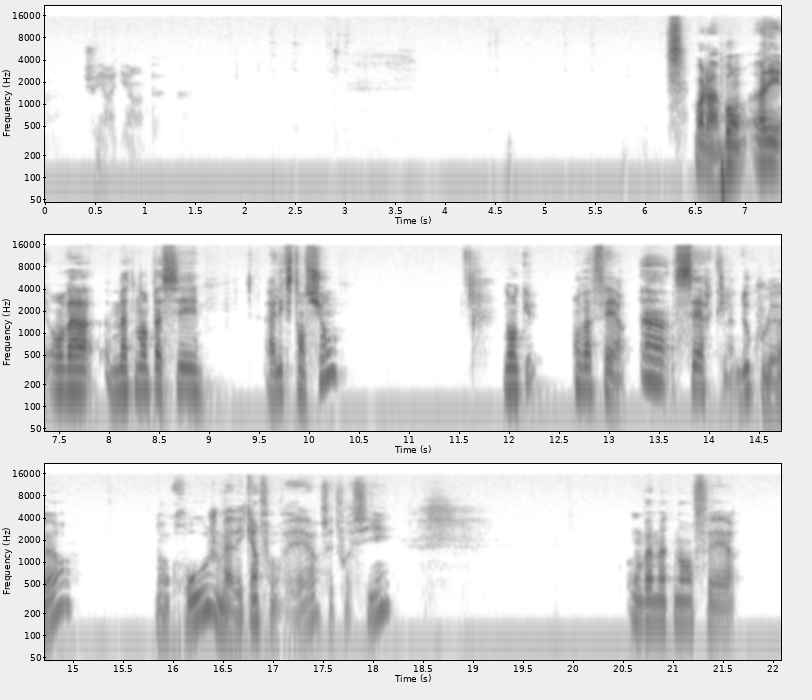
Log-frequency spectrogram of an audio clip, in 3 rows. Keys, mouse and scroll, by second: 0.5-3.2 drag, 4.4 click, 5.2 click, 6.1 click, 6.8 KP_Subtract, 7.5 click, 14.1 click, 14.5 click, 15.4-16.7 drag, 17.9 click, 18.2 click.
